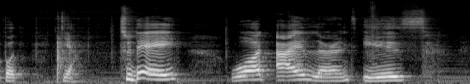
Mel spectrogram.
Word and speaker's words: jag: J-A-G is pronounced as yeah. The J is pronounced in English, I think it's pronounced in English as Y, yeah. And the G in J-A-G is silent when you're pronouncing.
